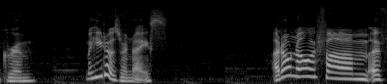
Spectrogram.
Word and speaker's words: mojito: a mojito um is is supposed to be a mojito but i like i just like to call it a magito because it's fun that way um majido komaida the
